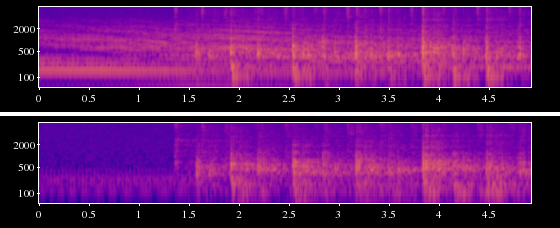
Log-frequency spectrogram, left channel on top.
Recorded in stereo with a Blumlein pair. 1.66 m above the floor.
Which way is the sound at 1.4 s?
30° left.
